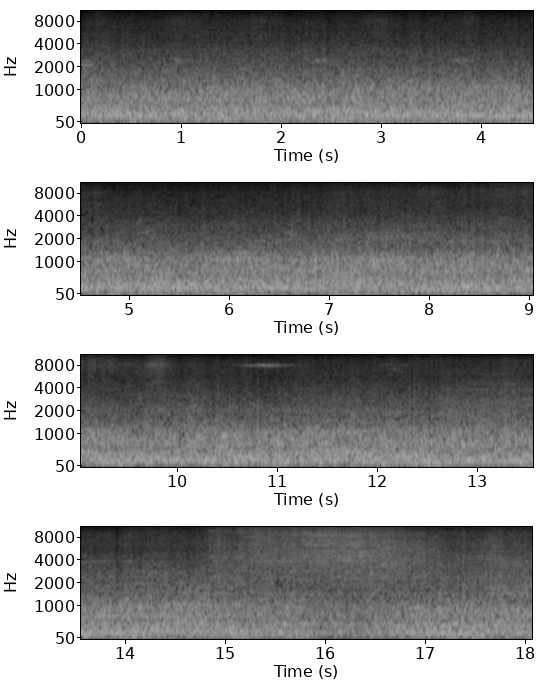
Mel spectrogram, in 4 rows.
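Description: N700A Shinkansen train pulling into the station and rolling past the platform: a steady rumble of wheels and running gear. A brief high squeal comes about eleven seconds in, and a stretch of high hiss about fifteen seconds in.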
